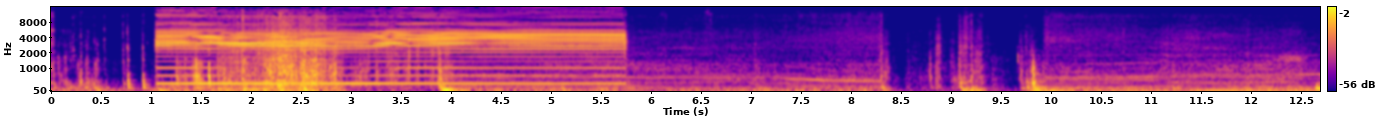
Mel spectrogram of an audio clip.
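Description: Mercedes-Benz W124 electric window motor driving the door glass on its freshly greased regulator. A loud, steady whine starts about a second in and cuts off sharply after nearly five seconds. It is followed by a quieter run whose pitch sags as it goes, and another quieter run near the end.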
